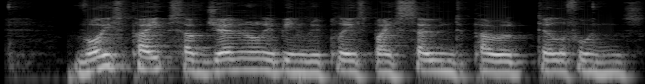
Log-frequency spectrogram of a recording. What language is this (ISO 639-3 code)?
eng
